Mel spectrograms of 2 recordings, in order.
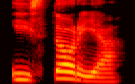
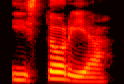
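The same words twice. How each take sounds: The two takes are said the same way.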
